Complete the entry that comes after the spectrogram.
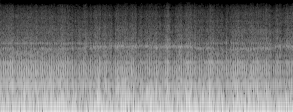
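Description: A motorcycle engine runs hard and loud while the bike is ridden, a continuous close rumble with a steady throaty drone and no talk over it.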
